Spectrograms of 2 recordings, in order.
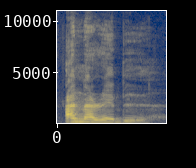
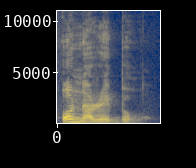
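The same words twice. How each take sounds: First: It is said in a Jamaican accent. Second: It is said in an English accent. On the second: "Rather English"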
